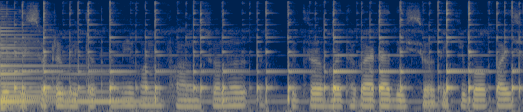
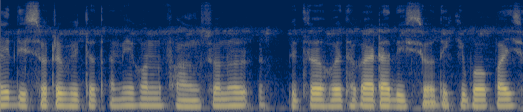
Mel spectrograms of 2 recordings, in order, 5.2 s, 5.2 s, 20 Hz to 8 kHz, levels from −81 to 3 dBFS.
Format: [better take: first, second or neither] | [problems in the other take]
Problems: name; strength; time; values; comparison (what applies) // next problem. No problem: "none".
second | background sound (Dishes, pots, and pans + Guitar); 1 dB above the speech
